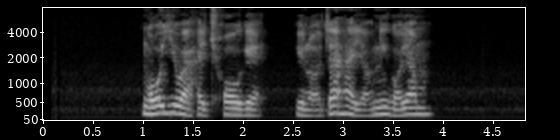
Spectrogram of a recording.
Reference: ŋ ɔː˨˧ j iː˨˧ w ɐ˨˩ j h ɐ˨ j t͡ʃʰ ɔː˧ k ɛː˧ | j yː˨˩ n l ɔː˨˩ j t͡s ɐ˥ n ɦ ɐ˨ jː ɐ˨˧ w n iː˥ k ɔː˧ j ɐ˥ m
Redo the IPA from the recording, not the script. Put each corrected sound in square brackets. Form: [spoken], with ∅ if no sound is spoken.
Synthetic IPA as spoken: ŋ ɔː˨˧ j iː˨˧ w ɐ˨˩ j h ɐ˨ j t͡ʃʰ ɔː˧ k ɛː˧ | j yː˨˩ n l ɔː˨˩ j t͡s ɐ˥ n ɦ ɐ˨ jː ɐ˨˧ w n iː˥ k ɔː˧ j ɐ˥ m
